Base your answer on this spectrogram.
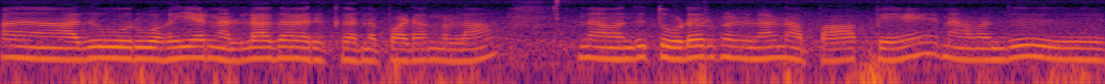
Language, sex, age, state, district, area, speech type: Tamil, female, 30-45, Tamil Nadu, Pudukkottai, rural, spontaneous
